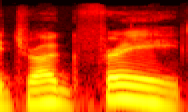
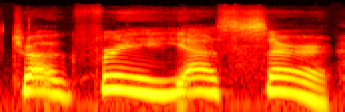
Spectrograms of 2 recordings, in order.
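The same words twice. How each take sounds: First: Said in the usual way. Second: Chanted, high, restrained call-back; imitated pupils' chant. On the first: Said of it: "how you still say". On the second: Mom recalling the class's drill to teacher, high imitated chant. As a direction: echo the kids' chant high, without shouting. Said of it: "how you still say, 'Drug free".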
